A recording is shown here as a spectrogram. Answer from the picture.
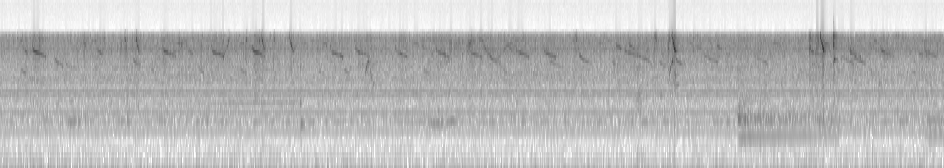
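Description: Wild birds calling: a stream of short, high, downward-sliding chirps repeating every second or so, with two louder sharp calls past the middle, over a faint steady hum. A low steady tone sounds for about two seconds past the middle.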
